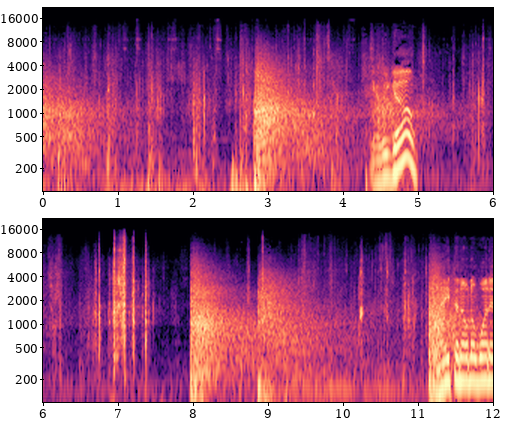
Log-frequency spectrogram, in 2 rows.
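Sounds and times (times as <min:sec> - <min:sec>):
gunshots with echo: 0:02.8 - 0:05.3, 0:08.0 - 0:10.2, 0:11.1 - 0:12.0.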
